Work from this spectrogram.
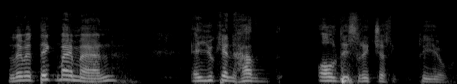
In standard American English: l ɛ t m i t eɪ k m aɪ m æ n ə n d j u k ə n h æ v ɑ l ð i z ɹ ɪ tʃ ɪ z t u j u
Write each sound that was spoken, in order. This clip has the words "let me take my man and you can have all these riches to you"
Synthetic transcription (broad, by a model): l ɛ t m i t eɪ k m aɪ m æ n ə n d j u k ə n h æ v ɑ l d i s ɹ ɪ tʃ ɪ s t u j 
